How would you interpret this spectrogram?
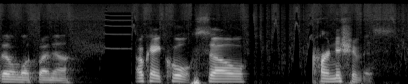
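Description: It's a short speech clip, and there's a thin whistle, something like 2 kHz, sitting under it the whole way through, with grainy noise about 21 dB below the speech. That's converter idle tones: a delta-sigma converter running without dither gets stuck cycling through repeating bit patterns when the input is small. Those patterns come out as a steady tone, most obvious in the quieter moments. Then from 2.39 to 2.90 s the speech goes choppy and robotic, with repeated packet loss. There are about half a dozen holes, the longest around 42 ms, and roughly 28% of that half-second is patched audio. The receiver keeps papering over each gap by extending the last bit of sound, but the next gap arrives before things recover, so you get that broken-up texture with bits missing. After that there are two isolated blips of short concealed packet loss, at 3.38 to 3.41 s and 3.61 to 3.65 s. Each is a small chunk, roughly 20 ms, that didn't reach the decoder in time. 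The decoder bridged it by continuing the preceding sound and crossfading back into the real signal, so each one comes across as a quick smear or little wobble rather than a clean dropout.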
